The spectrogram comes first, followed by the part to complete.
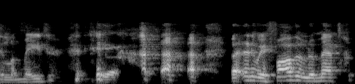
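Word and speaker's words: Lemaître: He says it's sort of like Lemaitre. Lemaitre. Yeah. Now most people say Lemaitre. That's how I say it. Yeah, but it's apparently Lemaitre.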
